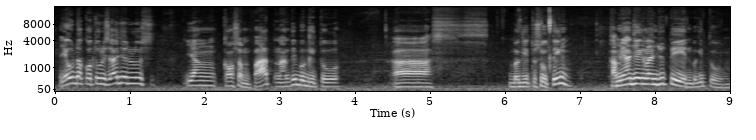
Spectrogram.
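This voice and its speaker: A man in casual chat, telling stories in a relaxed way about writing comedy films, laughing often. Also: on the high side, moderate pace. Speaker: comedy screenwriter.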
